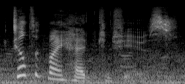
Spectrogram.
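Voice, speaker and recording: A woman's voice: mid-range voice, huge pitch swings, slow, noisy background. A woman playing an earnest young space pilot who narrates her own story in an audio drama. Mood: reflective narration. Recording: clear vehicle ambience behind voice.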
